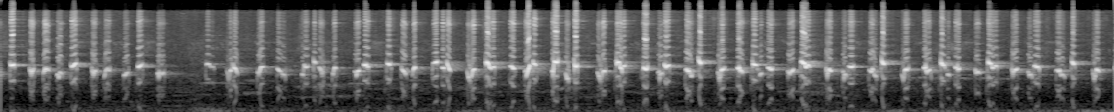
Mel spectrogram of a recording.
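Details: Sooty-headed bulbul in full vigorous song, taunting a rival and provoking other bulbuls to answer; a long, steady stream of rapid bubbly whistled notes, several each second, with sharp clicky edges and a short gap early on.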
